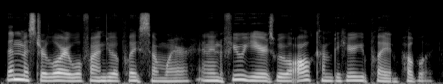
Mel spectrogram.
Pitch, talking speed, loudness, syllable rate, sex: 170 Hz, 325 wpm, -17 LUFS, 7.1 syllables/s, female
